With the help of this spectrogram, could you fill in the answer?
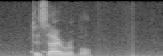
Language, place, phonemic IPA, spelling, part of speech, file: English, California, /dɪˈzaɪɹəbəl/, desirable, adjective / noun, En-us-desirable.ogg
- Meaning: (adjective) 1. Worthy to be desired; pleasing; agreeable 2. Sexually attractive; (noun) A thing that people want; something that is desirable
